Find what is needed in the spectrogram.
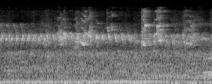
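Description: Many caged domestic canaries singing at once: a dense, continuous chorus of fast, high trills, with a brief sharper burst of song about a second and a half in.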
